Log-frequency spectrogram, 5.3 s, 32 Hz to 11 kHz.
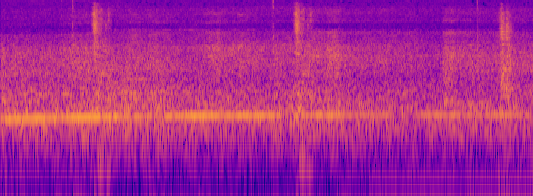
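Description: A New York City subway train on the BMT L 14th Street line runs in the OpenBVE simulator, a steady motor whine and rumbling hum with a few brief higher squeals recurring.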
